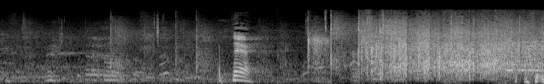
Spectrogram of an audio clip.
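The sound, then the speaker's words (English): A TV studio audience breaks into applause as a picture of the Pope, torn up by Sinead O'Connor, is shown pasted back together. The applause swells quickly and holds at a loud, steady roar of clapping, following a few seconds of murmured voices and a brief rising-and-falling vocal sound. “They're applauding pedophilia, everybody.”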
